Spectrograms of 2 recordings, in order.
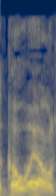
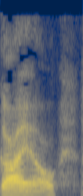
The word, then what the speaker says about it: Goel: If you kill somebody, there was a person called the Goel, G-O-E-L, sometimes pronounced Gael, who was a kinsman avenger.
